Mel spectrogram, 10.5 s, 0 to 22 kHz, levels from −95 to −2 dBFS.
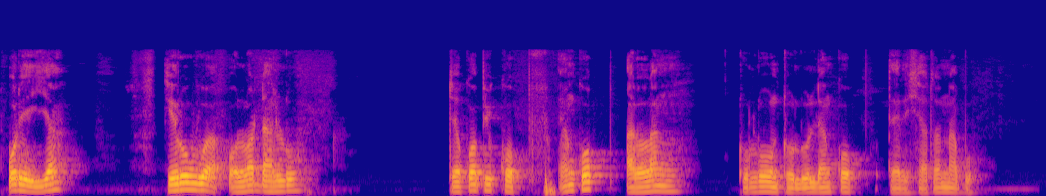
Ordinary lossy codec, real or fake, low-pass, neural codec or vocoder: none; real; none; none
